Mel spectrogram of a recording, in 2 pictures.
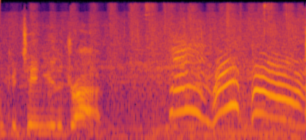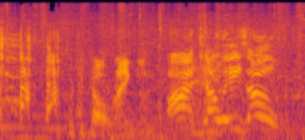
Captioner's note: shouting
